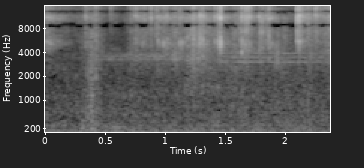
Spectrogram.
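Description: Cloth rustling as a garment is handled and lifted, with a brief swish about half a second in, over a steady low hum.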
